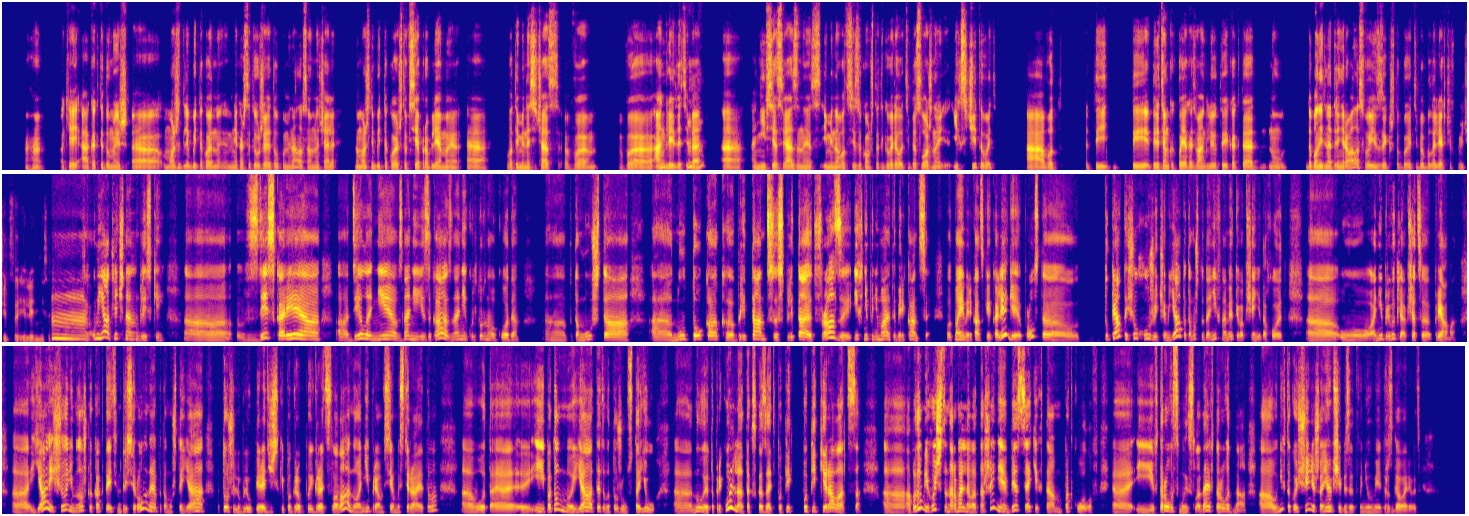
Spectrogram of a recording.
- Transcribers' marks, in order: none
- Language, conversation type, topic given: Russian, advice, Как быстрее и легче привыкнуть к местным обычаям и культурным нормам?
